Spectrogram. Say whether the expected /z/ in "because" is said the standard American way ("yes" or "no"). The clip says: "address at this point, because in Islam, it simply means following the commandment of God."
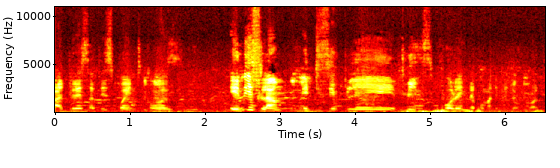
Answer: yes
